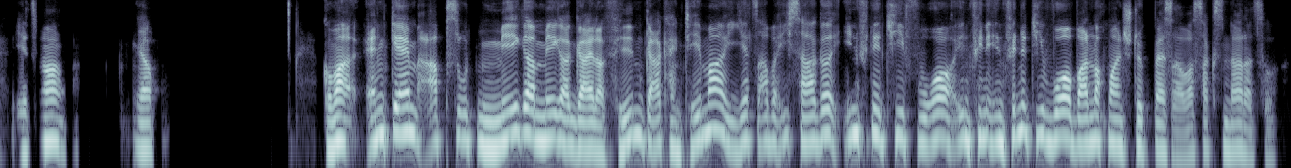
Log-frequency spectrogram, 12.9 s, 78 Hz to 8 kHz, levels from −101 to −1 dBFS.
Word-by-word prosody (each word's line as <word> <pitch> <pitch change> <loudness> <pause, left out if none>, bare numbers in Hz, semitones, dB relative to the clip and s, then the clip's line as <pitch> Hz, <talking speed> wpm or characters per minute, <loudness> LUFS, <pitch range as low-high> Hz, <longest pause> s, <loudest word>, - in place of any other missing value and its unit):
Jetzt 120 +6 -10
mal 165 -1 +3 0.7
ja. 135 -2 -2 1.7
Guck 140 - 0
mal, 165 -4 +7
Endgame, 195 +4 +4
absolut 170 0 -4
mega, 175 +8 +3
mega 170 -2 +2
geiler 135 -4 +3
Film, 170 - -3
gar 160 -2 -1
kein 135 -5 -5
Thema. 195 +10 +1
Jetzt 165 +2 -5
aber 160 0 -5
ich 170 +1 -2
sage: 165 +5 +1
„Infinitiv 180 -2 -3
War 165 +2 +1
Infi 170 +1 -3
Infinity 185 +2 -2
War 170 -3 +4
noch 165 +1 -1
mal 155 -2 +1
'n - - -3
Stück 140 -1 -6
besser." 115 -7 -4
Was 115 +2 -6
sagst 135 +1 -6
'n 130 - -7
da 130 - -3
dazu? 100 -3 -11
165 Hz, 155 wpm, -23 LUFS, 140-180 Hz, 1.7 s, mal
